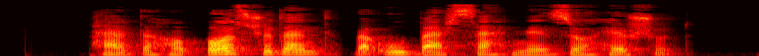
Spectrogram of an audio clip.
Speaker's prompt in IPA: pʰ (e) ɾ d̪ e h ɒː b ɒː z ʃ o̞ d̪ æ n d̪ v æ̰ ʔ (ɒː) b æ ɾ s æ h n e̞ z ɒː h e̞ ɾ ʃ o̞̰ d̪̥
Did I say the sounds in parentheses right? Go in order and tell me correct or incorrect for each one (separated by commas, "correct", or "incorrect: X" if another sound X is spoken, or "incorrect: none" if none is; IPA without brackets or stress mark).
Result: incorrect: æ, incorrect: uː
